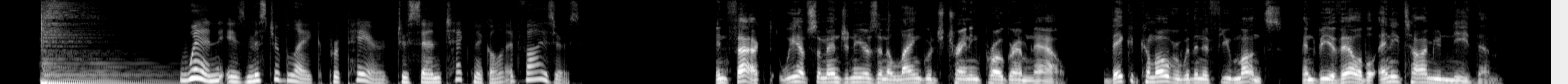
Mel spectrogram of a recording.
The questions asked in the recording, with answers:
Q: When is Mr. Blake prepared to send technical advisors?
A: The engineers are in a language training program now, and they'll be available within a few months.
